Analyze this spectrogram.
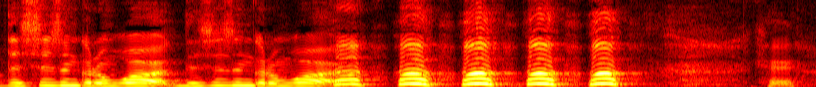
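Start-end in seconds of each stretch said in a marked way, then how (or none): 1.7-3.1 string of short, high, loud screams; panicked screaming. Real, not acted. Gamer running out of air underwater, screaming. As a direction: yelp repeatedly in alarm. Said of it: "Sorry for screaming".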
